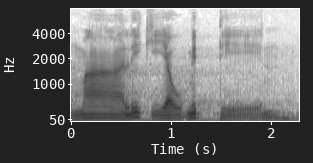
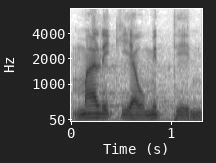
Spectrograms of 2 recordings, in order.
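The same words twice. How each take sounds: First: The vowel after the m is long. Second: The vowel after the m is short. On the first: "mimnya dibaca panjang" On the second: "mimnya dengan bacaan yang pendek"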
